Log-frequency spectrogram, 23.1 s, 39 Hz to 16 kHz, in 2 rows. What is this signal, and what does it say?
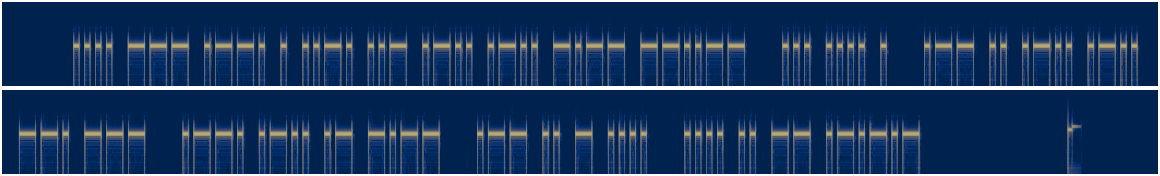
Morse code, heard as a keyed tone, about 22 wpm, 700 Hz. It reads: HOPEFULLY, SHE WILL GO PLAY WITH HIM.
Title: Sentences from Top 1500 Words 22wpm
